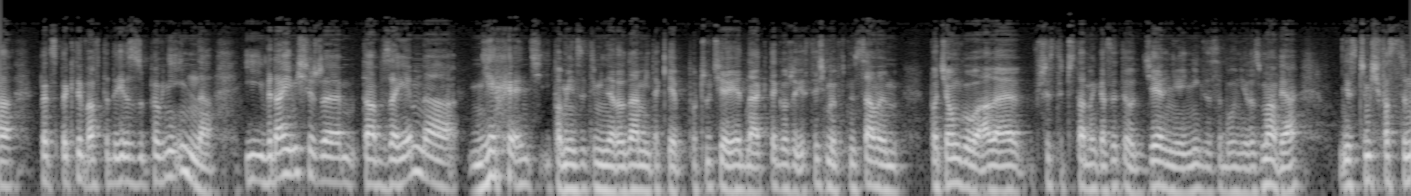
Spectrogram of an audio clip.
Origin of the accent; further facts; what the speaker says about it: southern Poland, Poland; Ja pochodzę z południa Polski i mam takie silne miejsce przynależności właśnie w Europie Środkowej, ale i południowej części.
